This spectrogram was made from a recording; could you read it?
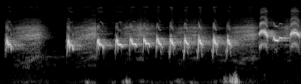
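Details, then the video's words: Long-tailed shrike lure song for prompting other birds: after a buzzy opening comes a fast even series of short chirped notes, about three to four per second, ending in higher whistles; soft low thumps. "pancingan burung cendet paling dicari"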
